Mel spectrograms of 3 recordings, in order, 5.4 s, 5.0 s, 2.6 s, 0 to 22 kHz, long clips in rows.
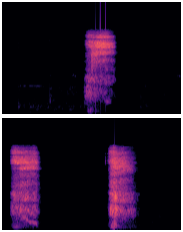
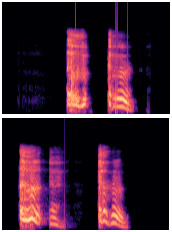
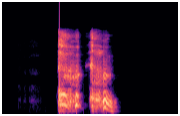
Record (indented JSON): {
  "exhalation_length": "5.4 s",
  "exhalation_amplitude": 7650,
  "exhalation_signal_mean_std_ratio": 0.35,
  "three_cough_length": "5.0 s",
  "three_cough_amplitude": 32271,
  "three_cough_signal_mean_std_ratio": 0.44,
  "cough_length": "2.6 s",
  "cough_amplitude": 29696,
  "cough_signal_mean_std_ratio": 0.39,
  "survey_phase": "beta (2021-08-13 to 2022-03-07)",
  "age": "65+",
  "gender": "Female",
  "wearing_mask": "No",
  "symptom_cough_any": true,
  "symptom_sore_throat": true,
  "symptom_diarrhoea": true,
  "symptom_onset": "2 days",
  "smoker_status": "Never smoked",
  "respiratory_condition_asthma": false,
  "respiratory_condition_other": false,
  "recruitment_source": "Test and Trace",
  "submission_delay": "1 day",
  "covid_test_result": "Positive",
  "covid_test_method": "LAMP"
}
